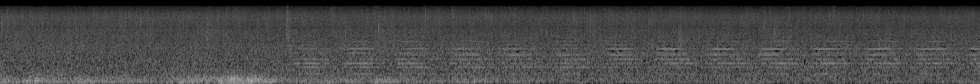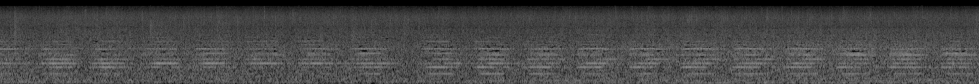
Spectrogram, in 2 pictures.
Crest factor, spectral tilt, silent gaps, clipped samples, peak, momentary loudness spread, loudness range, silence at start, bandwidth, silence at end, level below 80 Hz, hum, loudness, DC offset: 20 dB; -2 dB/octave; none; under 0.1%; -12 dBFS; 2 LU; 1 LU; 0 s; 16.5 kHz; 0 s; -50 dBFS; none; -29 LUFS; under 0.1%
